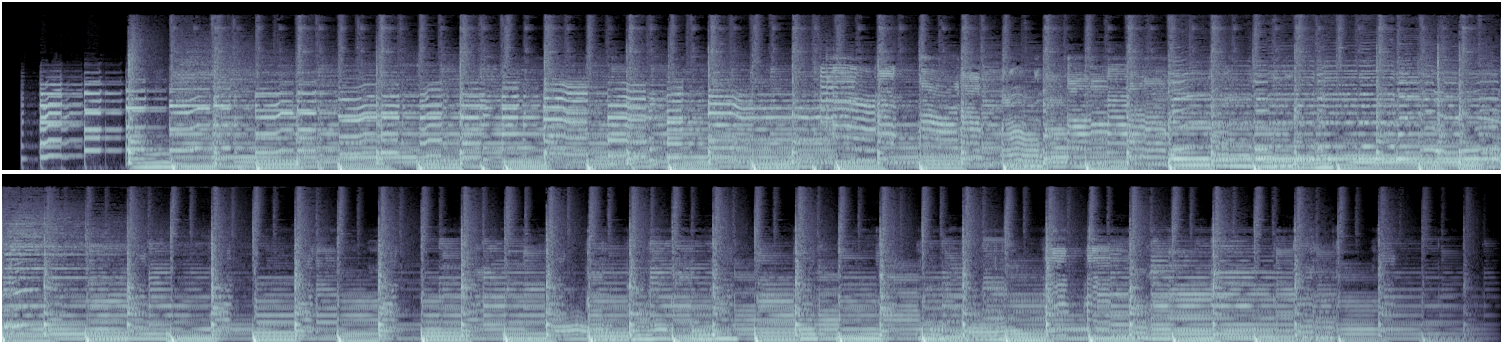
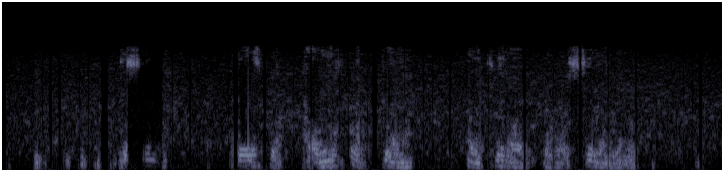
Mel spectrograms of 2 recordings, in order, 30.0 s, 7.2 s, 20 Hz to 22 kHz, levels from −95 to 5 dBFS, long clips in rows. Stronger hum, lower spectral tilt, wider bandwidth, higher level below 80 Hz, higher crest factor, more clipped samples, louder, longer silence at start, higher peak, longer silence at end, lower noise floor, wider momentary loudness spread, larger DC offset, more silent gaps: neither; first, -5.5 dB/octave vs -4 dB/octave; first, 16.5 kHz vs 8 kHz; first, -26 dBFS vs -80 dBFS; about the same, 16 dB vs 18 dB; neither; first, -19 LUFS vs -53 LUFS; first, 0.2 s vs 0.05 s; first, -2 dBFS vs -36 dBFS; first, 0.2 s vs 0 s; second, -39 dBFS vs -72 dBFS; second, 5 LU vs 18 LU; neither; second, none vs 1.03-1.07 s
